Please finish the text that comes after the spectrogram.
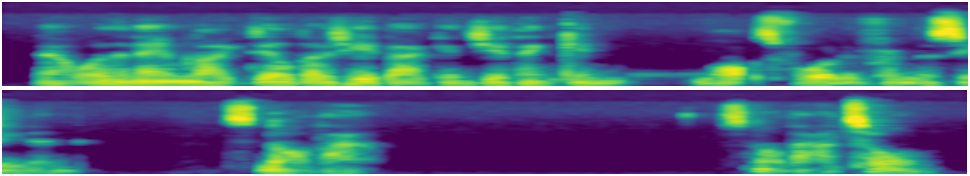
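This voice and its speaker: A man improvising a comic story in a soft, breathy ASMR style, often repeating phrases and slipping into whispers. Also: lowish voice. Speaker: storyteller, channel host.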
